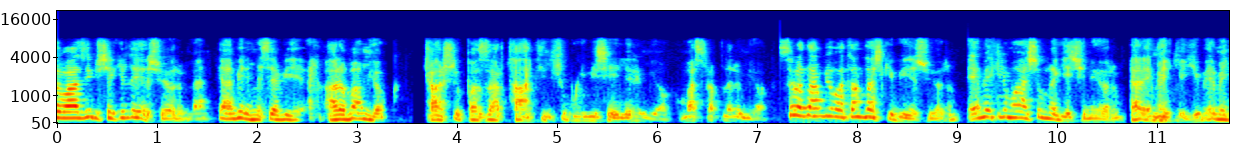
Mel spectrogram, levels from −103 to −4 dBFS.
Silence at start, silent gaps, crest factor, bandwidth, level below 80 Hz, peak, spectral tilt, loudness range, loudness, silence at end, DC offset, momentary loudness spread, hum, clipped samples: 0 s; 3.56-3.65 s; 20 dB; 8.2 kHz; -74 dBFS; -8 dBFS; -6 dB/octave; 4 LU; -28 LUFS; 0 s; under 0.1%; 12 LU; none; under 0.1%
